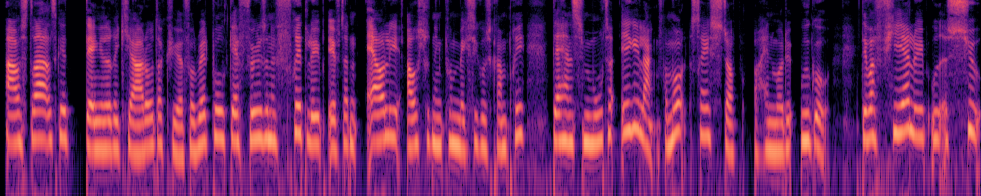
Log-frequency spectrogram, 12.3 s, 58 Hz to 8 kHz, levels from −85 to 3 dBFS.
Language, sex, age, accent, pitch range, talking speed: Danish, female, 20-39, native, 195-240 Hz, 195 wpm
